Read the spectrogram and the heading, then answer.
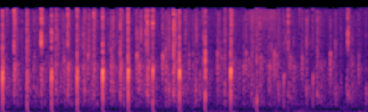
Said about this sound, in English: So on behalf of all of us, we thank you all out there. So thank you, and a round of applause for our nurses.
